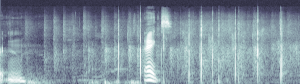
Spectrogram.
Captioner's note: audience applauding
